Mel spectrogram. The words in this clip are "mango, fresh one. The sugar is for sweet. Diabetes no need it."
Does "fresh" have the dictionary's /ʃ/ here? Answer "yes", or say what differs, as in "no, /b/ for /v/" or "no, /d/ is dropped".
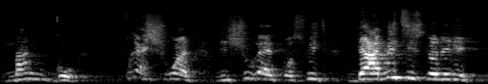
yes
